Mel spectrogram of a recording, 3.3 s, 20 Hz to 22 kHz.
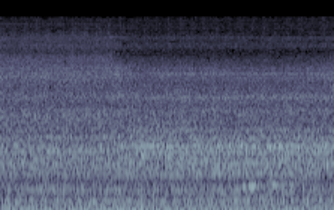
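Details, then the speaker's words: Hyundai Venue, P0300/P0301 codes, unstable rpm: rough uneven idle with lumpy rumble and missing beats; injectors 1 and 2 get no current from ECM, fault inside ECM, fixed by ECM repair. "तो friends आप देख सकते हैं अपना एक और दो में तो करंट नहीं आ रहा है ये अपना वोल्टेज जरा सा भी"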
